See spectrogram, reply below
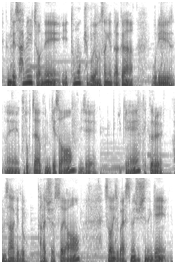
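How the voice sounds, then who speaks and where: A man with a low, soft-edged, mellow voice talks viewers through the stock market. His intonation moves up and down in a lively way as he poses questions and answers them. Faint music plays behind him. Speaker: stock analysis channel host. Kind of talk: informal market commentary to viewers.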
